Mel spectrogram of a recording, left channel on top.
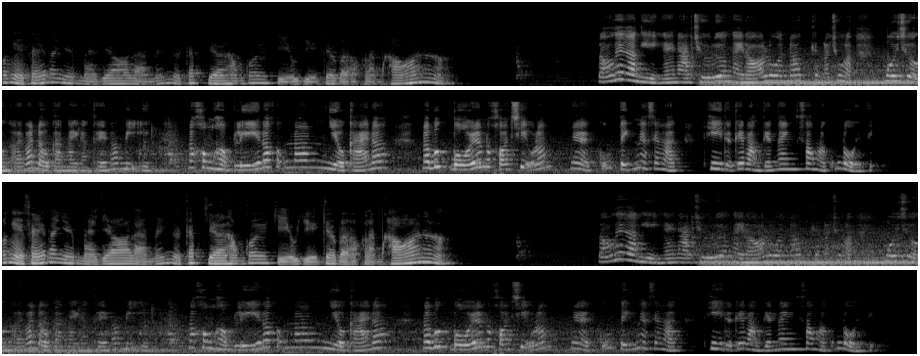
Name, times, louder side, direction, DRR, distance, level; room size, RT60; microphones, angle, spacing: voice 1, 0.0-4.5, right 4 dB, 60° right, 0.5 m, -30 dB
sound 1, 5.1-11.4, left 1 dB, 35° left, 1.8 m, -48 dB
voice 2, 6.0-15.9 16.2-17.9, left 5 dB, 75° left, 0.7 m, -31 dB
sound 2, 6.9-15.6, right 1 dB, 5° right, 0.7 m, -37 dB
10.0 x 6.6 x 2.2 m
head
